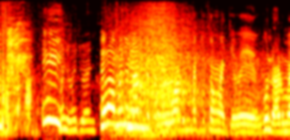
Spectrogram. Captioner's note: herero audio spoken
